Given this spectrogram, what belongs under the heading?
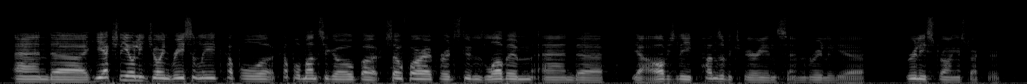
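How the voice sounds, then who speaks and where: A man with a Dutch accent, at a fairly quick pace. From Netherlands. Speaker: game design instructor. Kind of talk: presentation to students. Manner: casual, filler-heavy.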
